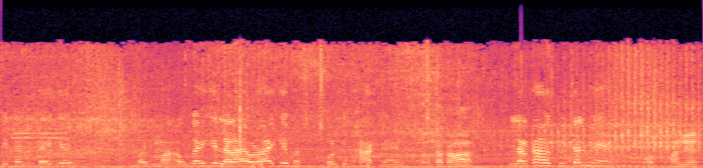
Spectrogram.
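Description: A woman talking, with the steady noise of road traffic underneath.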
